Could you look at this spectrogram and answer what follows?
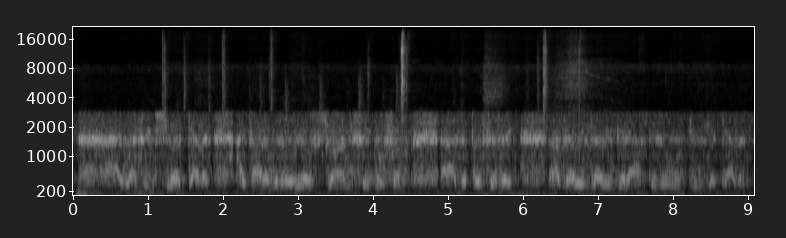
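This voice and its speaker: A man's voice: mid-range voice, steady tone, normal speed, pauses often. Man chatting over noisy shortwave radio. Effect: heard over radio. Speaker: radio operator. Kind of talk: casual on-air radio chat.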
